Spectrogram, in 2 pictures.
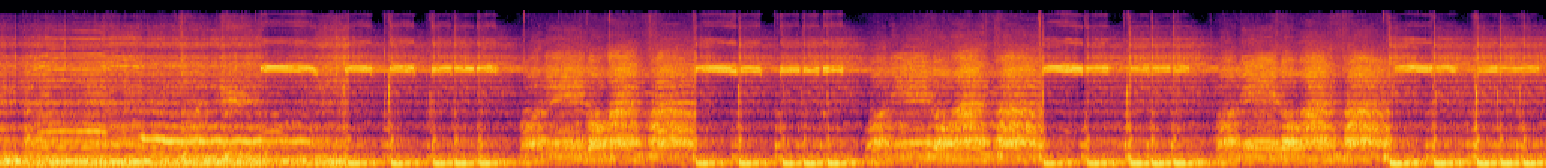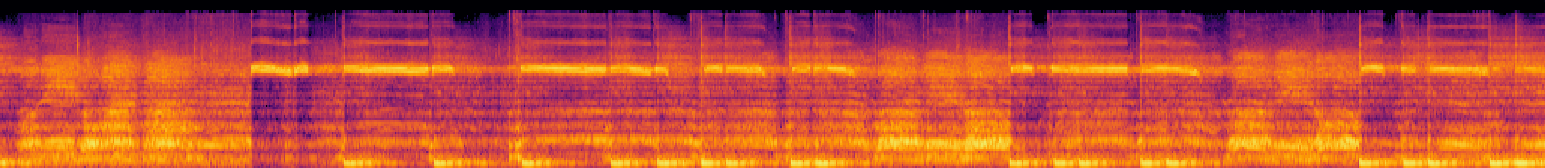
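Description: Baseball cheer song played over the stadium loudspeakers, with the crowd of fans singing along in phrases that repeat every couple of seconds.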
